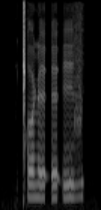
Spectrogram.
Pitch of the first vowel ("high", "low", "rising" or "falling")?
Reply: low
